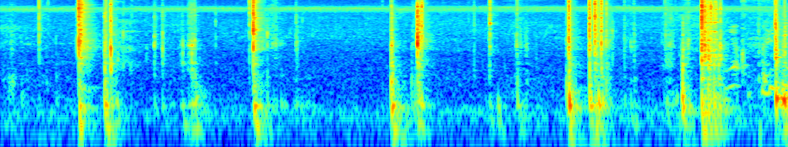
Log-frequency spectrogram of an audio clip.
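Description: Metal snips click sharply as they cut through thin plastic.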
